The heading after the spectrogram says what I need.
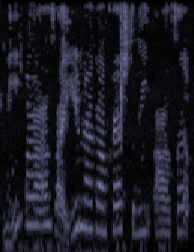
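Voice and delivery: high, incredulous question about the meatballs; surprised disbelief. Retold or imitated. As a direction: sound shocked she left them whole. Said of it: "And I was like".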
